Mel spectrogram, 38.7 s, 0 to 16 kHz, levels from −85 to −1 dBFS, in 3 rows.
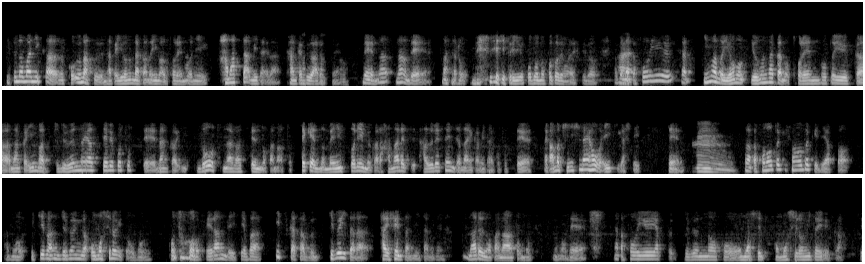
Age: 40-59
